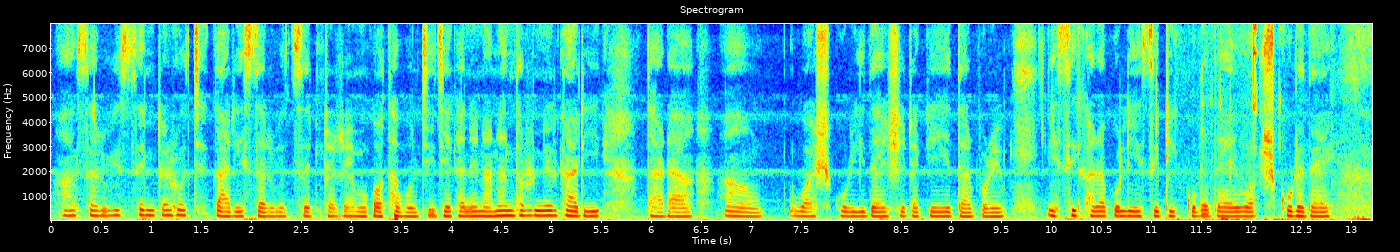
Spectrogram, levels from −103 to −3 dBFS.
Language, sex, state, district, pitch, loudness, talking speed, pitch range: Bengali, female, West Bengal, North 24 Parganas, 180 Hz, -19 LUFS, 140 wpm, 175-190 Hz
